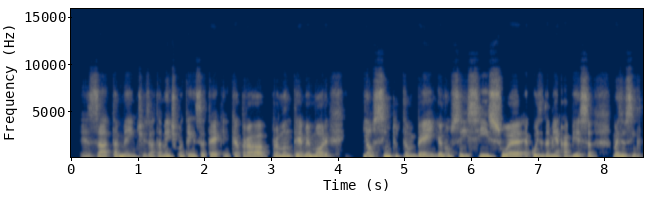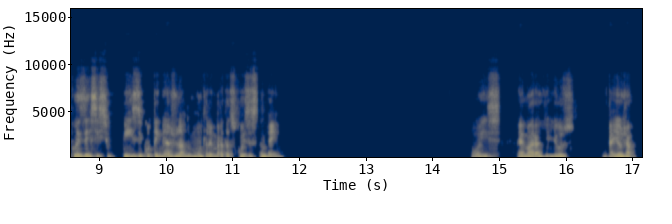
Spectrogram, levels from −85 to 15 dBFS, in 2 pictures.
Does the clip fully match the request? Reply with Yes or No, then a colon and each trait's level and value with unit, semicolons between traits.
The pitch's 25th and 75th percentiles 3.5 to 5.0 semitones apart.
Yes: average, 4.2 semitones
